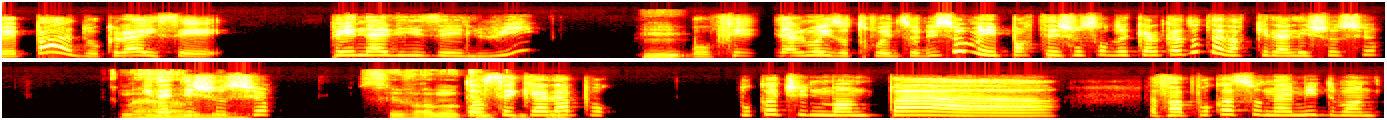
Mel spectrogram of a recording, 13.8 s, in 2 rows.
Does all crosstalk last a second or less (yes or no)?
yes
